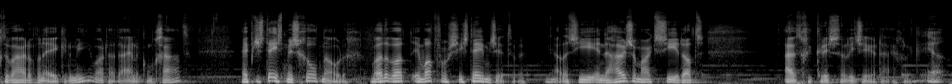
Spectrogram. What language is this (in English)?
Dutch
